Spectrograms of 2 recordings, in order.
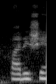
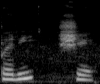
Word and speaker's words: پریشے: Doctor پریشا جہاں سے۔ پاریشے، اس نے اپنے یورپی لب لہجے میں اس کا نام دہرایا۔ پاریشے نہیں، پریشے۔ میرے نام کے پیچھے کیوں پڑ گئی ہو نشا؟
